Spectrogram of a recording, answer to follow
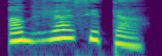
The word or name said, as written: ಅಭಯಸ್ತ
